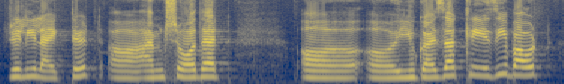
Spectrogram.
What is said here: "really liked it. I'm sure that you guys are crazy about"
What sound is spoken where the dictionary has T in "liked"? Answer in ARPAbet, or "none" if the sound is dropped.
T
